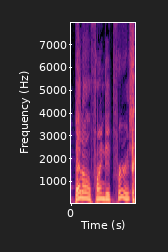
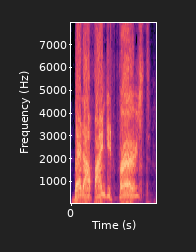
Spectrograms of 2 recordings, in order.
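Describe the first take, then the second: First: Put-on higher-pitched girl voice; girl's voice. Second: High, drawn-out mock-girl screech; Dina. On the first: Host reading the sister's teasing line, girl's voice. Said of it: "this is a girl's voice". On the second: Older sister teasing her brother, shrieky girl voice. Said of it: "here, I'll do Dina".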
